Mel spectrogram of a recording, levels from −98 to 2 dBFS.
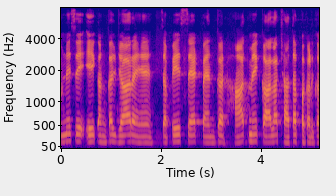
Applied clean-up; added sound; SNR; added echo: none; none; none; none.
